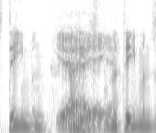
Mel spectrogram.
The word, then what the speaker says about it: Daemon: It's one of those where it's spelt Daemon, but it's Demon.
